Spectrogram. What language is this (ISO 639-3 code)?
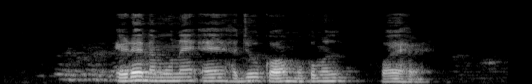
mve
